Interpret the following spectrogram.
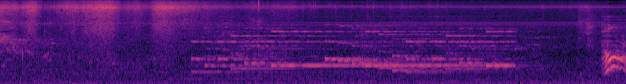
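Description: Station departure melody: a short electronic chime tune of stepping notes, starting about two seconds in and lasting about three seconds, over a steady low hum.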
